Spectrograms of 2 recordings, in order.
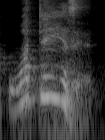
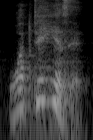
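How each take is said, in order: No difference in how they are said.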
